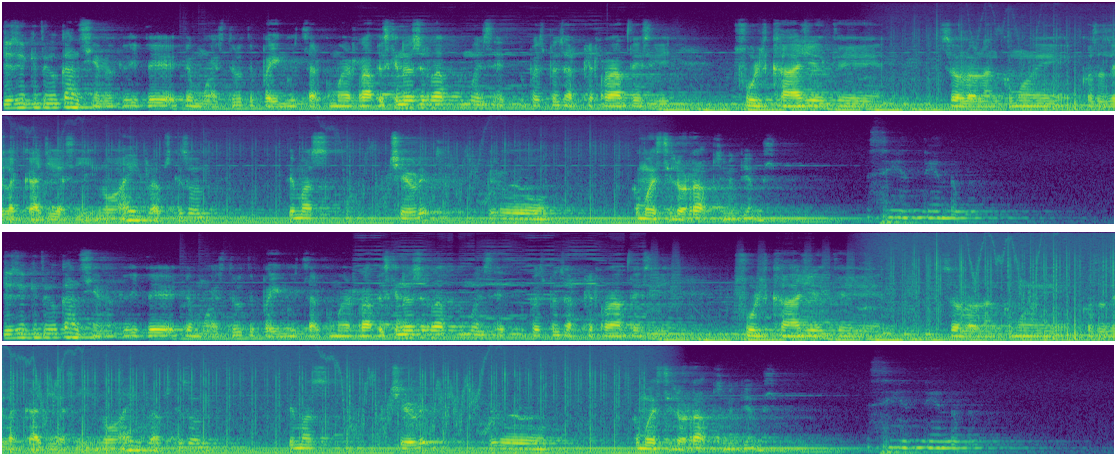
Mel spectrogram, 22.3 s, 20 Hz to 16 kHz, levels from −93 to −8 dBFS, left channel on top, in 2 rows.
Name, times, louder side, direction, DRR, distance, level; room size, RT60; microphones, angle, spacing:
voice 1, 0.0-7.0 7.3-8.8 9.4-13.2 14.0-14.4 15.0-15.6 16.0-16.7 17.4-18.9, left 1 dB, 25° left, 9 dB, 1.1 m, -21 dB
sound 1, 1.7-19.2, equal, ahead, 7.2 m, -30 dB
sound 2, 3.5-9.4, right 1 dB, 85° right, 1.5 m, -28 dB
sound 3, 8.5-17.9, right 3 dB, 50° right, 0.6 m, -30 dB
voice 2, 19.8-20.8, equal, 85° left, 2 dB, 2.9 m, -27 dB
28.0 x 15.0 x 8.7 m, 2.1 s
head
